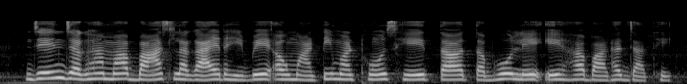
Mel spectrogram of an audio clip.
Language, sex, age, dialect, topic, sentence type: Chhattisgarhi, female, 18-24, Western/Budati/Khatahi, agriculture, statement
